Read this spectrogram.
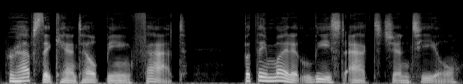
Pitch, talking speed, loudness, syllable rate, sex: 105 Hz, 170 wpm, -20 LUFS, 3.8 syllables/s, male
